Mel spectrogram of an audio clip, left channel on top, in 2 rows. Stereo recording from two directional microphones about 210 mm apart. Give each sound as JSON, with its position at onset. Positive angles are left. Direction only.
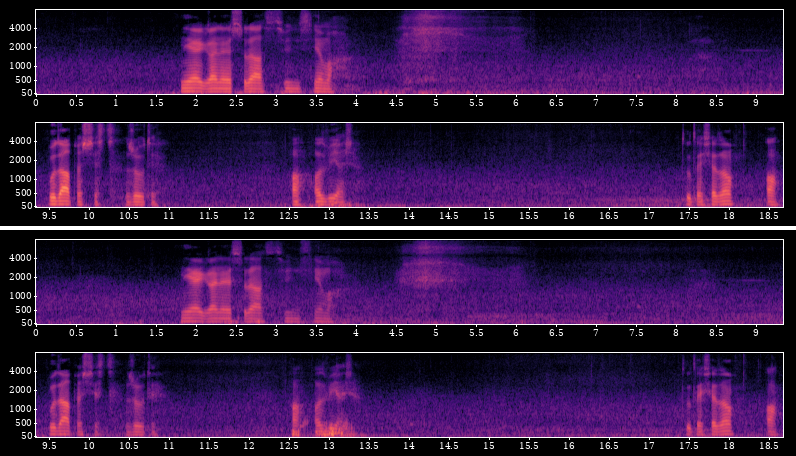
{"t": 1.8, "sound": "speech", "side_deg": 20}
{"t": 4.6, "sound": "snort", "side_deg": 15}
{"t": 9.5, "sound": "speech", "side_deg": 15}
{"t": 12.5, "sound": "speech", "side_deg": 15}
{"t": 17.4, "sound": "speech", "side_deg": 10}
